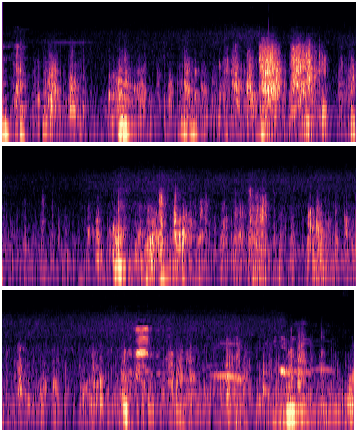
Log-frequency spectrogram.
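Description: Wind buffeting the microphone of a phone filming from a moving vehicle, a rough, uneven rush strongest in the low end, with people's voices calling out over it and a short pitched call about eight seconds in.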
